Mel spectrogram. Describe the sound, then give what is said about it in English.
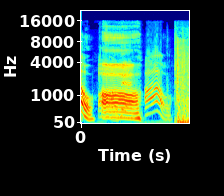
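A meteor strike explodes in a Minecraft natural disaster mod, a short, harsh burst of noise at the very end, after a longer stretch of a voice sounding. “This is a meteor strike.”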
